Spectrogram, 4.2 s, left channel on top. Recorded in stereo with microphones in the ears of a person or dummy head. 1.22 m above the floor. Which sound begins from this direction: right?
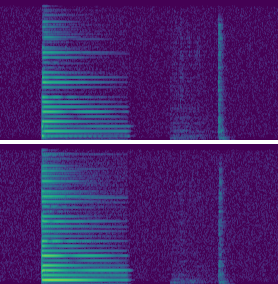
A guitar, at 0.6 s.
